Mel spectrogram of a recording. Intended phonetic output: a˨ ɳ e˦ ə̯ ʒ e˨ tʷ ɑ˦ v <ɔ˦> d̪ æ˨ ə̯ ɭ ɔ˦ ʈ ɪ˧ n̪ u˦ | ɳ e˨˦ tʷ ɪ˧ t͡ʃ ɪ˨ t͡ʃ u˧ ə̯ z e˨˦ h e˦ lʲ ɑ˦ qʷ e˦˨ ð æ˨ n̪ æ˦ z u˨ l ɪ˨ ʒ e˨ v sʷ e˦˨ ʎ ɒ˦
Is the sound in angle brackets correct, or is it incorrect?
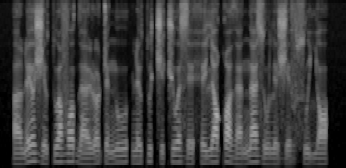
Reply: correct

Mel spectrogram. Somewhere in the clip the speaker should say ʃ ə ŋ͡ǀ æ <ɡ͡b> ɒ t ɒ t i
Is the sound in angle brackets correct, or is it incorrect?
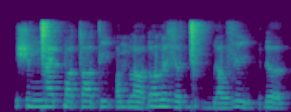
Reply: incorrect: k͡p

